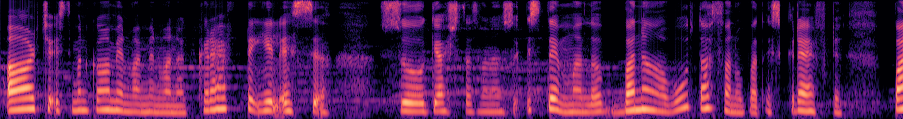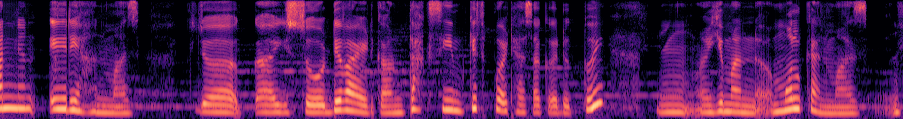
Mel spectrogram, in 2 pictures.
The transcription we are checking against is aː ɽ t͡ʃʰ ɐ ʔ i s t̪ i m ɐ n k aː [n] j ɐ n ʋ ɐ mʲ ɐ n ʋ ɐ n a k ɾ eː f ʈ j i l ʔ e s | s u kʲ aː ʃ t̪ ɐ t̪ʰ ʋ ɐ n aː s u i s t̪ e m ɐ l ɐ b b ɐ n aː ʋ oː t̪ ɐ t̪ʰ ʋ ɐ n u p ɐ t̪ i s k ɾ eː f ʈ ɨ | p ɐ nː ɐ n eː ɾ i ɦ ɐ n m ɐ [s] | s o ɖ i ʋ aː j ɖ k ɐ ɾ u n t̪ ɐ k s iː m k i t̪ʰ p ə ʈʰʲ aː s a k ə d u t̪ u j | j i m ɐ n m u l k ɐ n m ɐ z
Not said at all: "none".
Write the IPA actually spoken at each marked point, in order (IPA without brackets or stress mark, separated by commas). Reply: m, z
